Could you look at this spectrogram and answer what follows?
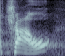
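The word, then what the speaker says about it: Thiaw: nostra Andy è brasiliano si scrive t i a si pronuncia ciao come se fosse cinese ed è nato a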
